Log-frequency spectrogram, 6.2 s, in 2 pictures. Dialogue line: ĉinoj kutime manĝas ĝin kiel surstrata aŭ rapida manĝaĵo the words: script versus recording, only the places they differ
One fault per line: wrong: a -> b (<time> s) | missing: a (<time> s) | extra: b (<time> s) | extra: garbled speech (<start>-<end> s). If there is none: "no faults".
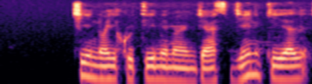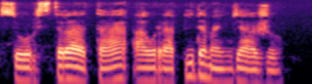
no faults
